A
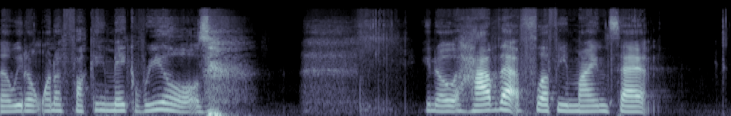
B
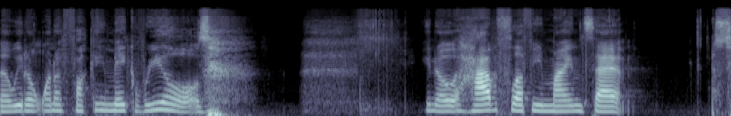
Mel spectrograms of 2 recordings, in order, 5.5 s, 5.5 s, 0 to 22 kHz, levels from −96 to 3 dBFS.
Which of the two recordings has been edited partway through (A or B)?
B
